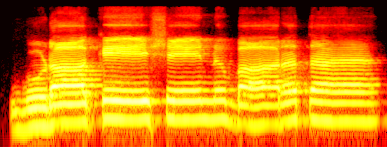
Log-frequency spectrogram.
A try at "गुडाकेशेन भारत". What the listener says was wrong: Mahodaya, in Hindi, people will say Keshen, but in Sanskrit, full word you pronounce Gudakeshena Bharata.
